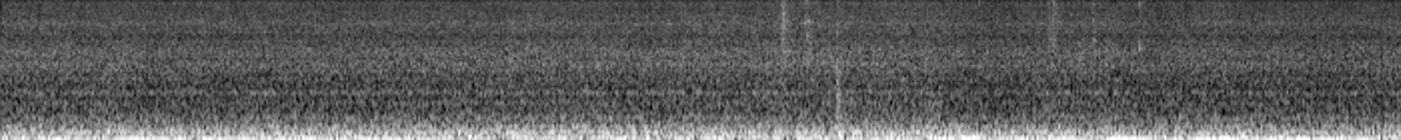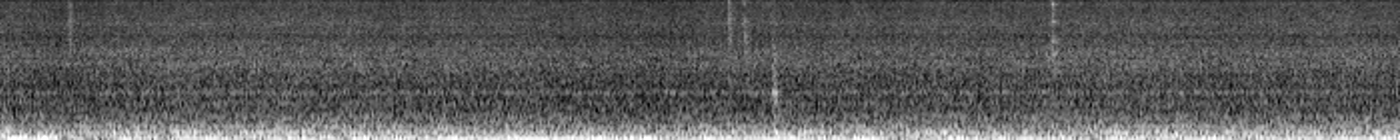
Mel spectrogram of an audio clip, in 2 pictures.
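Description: Steady rumble of a VIRM double-deck electric intercity train running along the line, heard from inside the driver's cab, with a couple of faint clicks.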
